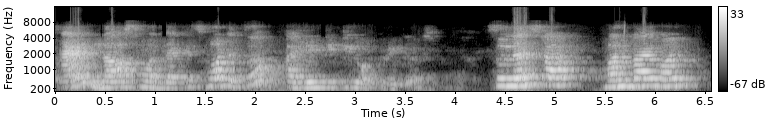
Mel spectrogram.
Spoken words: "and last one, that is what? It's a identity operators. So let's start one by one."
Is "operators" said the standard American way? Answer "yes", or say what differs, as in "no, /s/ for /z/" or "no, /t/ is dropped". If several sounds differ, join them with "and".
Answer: no, /f/ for /p/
